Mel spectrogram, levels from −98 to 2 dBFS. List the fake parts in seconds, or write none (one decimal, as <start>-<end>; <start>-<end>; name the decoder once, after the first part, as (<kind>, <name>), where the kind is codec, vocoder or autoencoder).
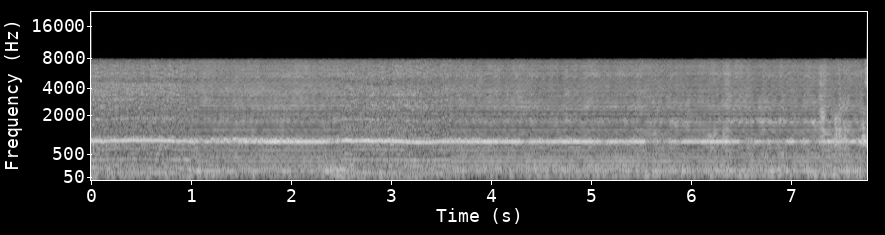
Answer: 1.0-2.5 (vocoder, HiFi-GAN); 3.6-7.8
